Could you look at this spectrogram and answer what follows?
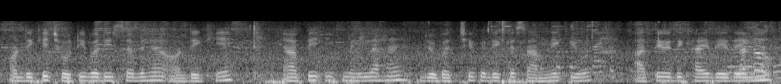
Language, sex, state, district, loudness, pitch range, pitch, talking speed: Hindi, male, Bihar, Jahanabad, -17 LUFS, 165-180 Hz, 170 Hz, 190 wpm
